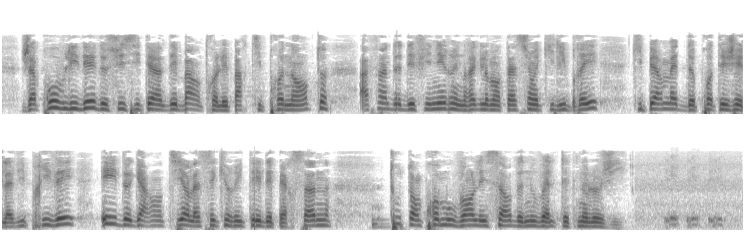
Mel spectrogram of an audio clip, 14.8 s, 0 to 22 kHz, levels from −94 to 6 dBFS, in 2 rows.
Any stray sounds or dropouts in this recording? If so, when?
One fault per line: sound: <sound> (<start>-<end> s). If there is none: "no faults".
sound: laugh (14.0-14.7 s)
